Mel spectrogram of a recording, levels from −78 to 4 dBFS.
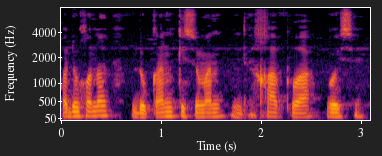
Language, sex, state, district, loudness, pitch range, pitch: Assamese, male, Assam, Sonitpur, -18 LUFS, 100-120 Hz, 105 Hz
